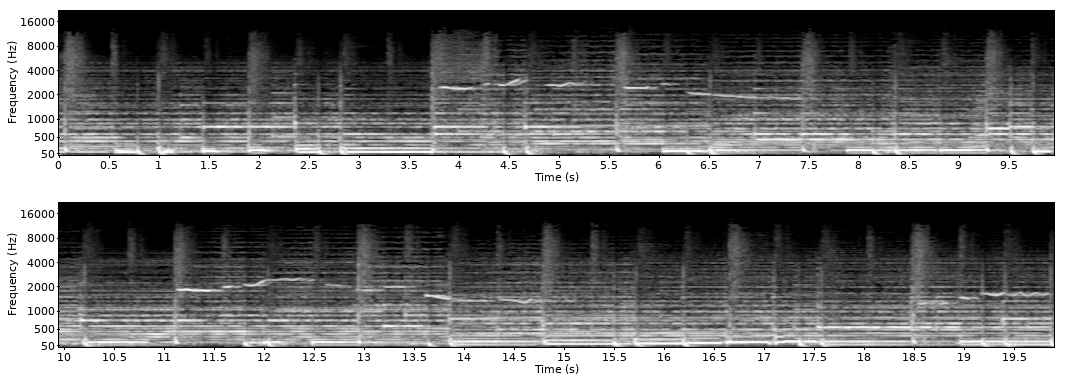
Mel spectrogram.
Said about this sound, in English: Now, this is some good whistling.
